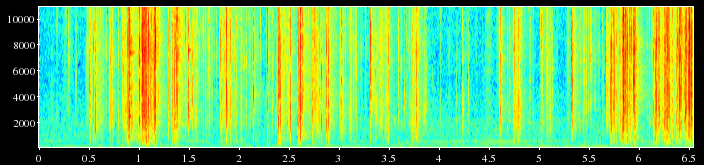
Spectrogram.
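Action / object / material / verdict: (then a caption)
scrape / plastic puzzle cube / plastic / none. Fingertips twist the layers of a small hollow plastic 3x3 Rubik's cube with stickers. Dense bursts of bright, dry plastic clicks and crackles come in quick clusters with brief pauses between. Each click dies away almost at once.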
